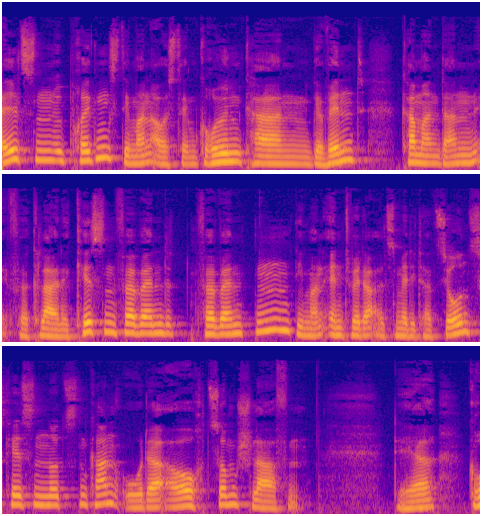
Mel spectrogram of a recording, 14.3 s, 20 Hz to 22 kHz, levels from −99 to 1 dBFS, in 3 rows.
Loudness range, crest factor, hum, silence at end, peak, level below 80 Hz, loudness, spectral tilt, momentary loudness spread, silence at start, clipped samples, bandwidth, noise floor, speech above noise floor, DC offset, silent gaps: 3 LU; 18 dB; none; 0 s; -4 dBFS; -56 dBFS; -22 LUFS; -7.5 dB/octave; 8 LU; 0 s; under 0.1%; 15 kHz; -52 dBFS; 30 dB; under 0.1%; none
